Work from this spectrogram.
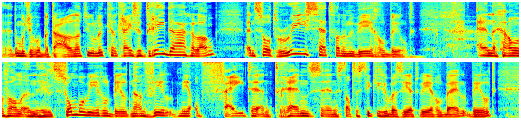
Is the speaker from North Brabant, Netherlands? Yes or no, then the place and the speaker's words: no; Limburg, Netherlands; Excuses, wij Brabanders, ik ben een Limburger, maar toch de Brabanders.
